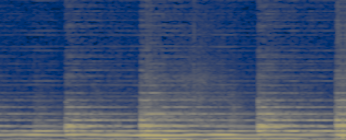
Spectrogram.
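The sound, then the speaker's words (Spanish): Large church bells in Spain, swung by bell-ringers who hang from them, ring out in a steady, overlapping peal, with strong strikes about once per second and a long resonant hum sustaining between them. No voices are heard. “Se trata de una forma de voltear las campanas en la que los campaneros literalmente se cuelgan de ellas para dibujar un lenguaje musical como el que oye.”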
